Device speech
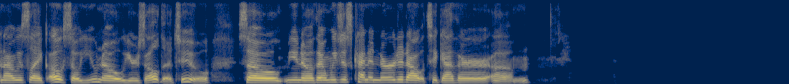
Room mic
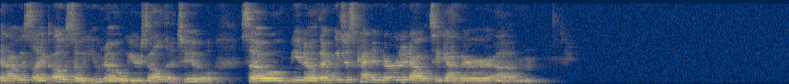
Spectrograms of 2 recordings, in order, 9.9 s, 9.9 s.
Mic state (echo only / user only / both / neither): echo only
